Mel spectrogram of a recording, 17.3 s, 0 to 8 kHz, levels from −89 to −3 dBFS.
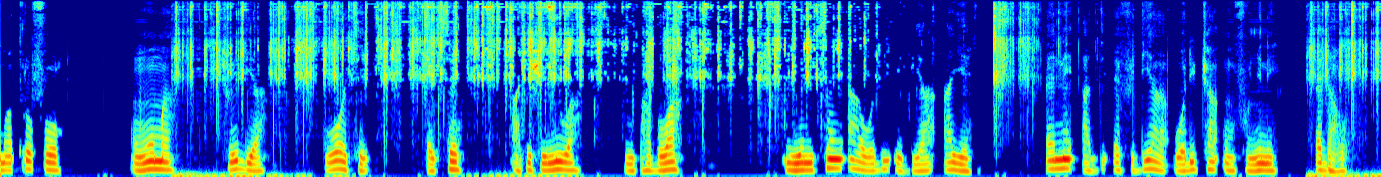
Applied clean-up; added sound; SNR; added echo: classical method spectral subtraction.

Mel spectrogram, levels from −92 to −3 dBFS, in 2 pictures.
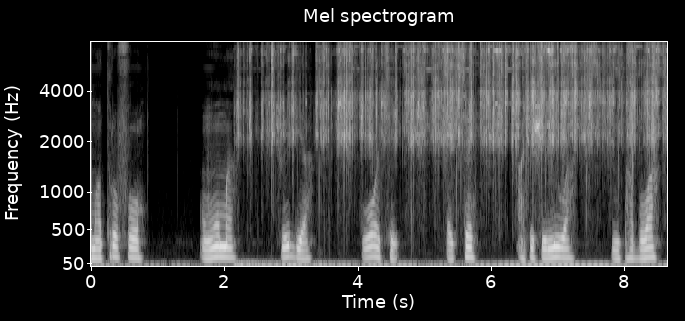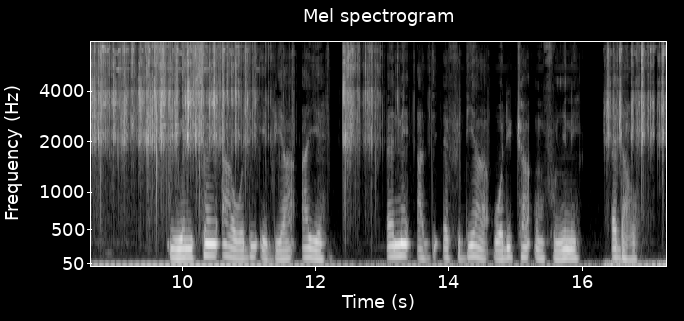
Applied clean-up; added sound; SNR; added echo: none; Keys jangling; 7 dB; none.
